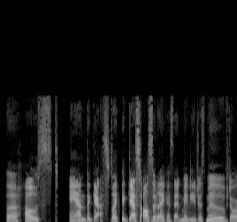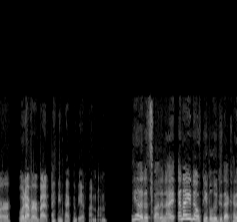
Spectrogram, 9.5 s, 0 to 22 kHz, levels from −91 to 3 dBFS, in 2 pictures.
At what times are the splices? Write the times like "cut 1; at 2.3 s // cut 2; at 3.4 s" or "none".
cut 1; at 3.1 s // cut 2; at 5.0 s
